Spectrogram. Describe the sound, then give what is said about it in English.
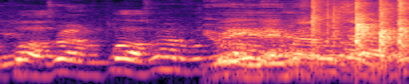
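Excited voices give way to a short burst of applause, a few sharp hand claps in quick succession at the end, loud and overlapping the chatter. “Round of applause.”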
